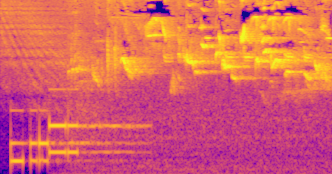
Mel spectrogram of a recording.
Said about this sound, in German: Jetzt im Frühling weckt mich ja oft gar nicht der Wecker, sondern das Vogelkonzert draußen vorm Fenster. Ich wohne in der Stadt, da kommen viele Vogelarten gut zurecht.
